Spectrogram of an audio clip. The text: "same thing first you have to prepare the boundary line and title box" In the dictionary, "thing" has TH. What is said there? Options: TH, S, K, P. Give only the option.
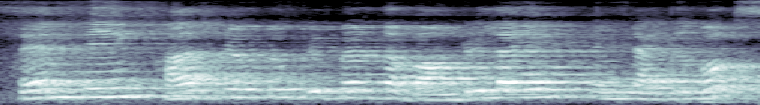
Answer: S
